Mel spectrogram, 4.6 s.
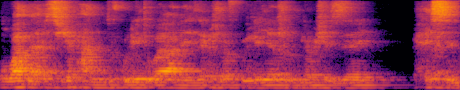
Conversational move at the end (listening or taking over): taking over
